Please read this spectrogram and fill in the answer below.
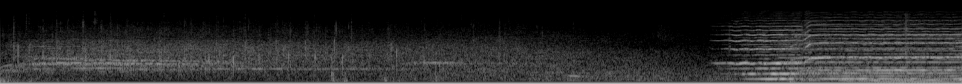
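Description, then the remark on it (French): An audience claps steadily for about seven seconds as a singer is welcomed on stage for a duo, a dense crackling wash of applause, before it gives way to music with sustained, rising tones that may be a voice or an instrument. “Mesdames et messieurs, sous vos applaudissements,”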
